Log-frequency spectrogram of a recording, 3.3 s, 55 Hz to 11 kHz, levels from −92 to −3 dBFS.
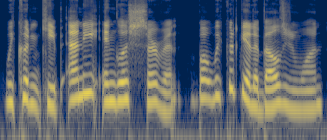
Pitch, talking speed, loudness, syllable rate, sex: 225 Hz, 240 wpm, -20 LUFS, 6.0 syllables/s, female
